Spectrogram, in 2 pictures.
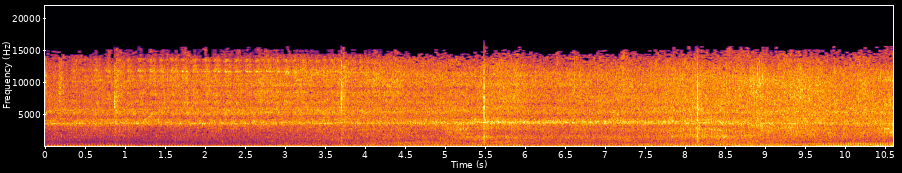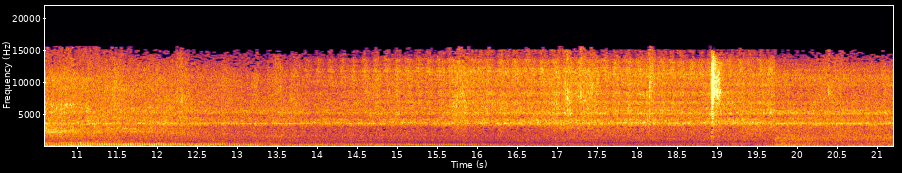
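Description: A motor vehicle's engine running with a steady low hum, growing louder towards the middle and easing off after.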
